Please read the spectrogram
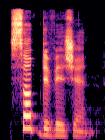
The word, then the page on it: subdivision: sʌ́bdivìʒən; サブディビジャン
